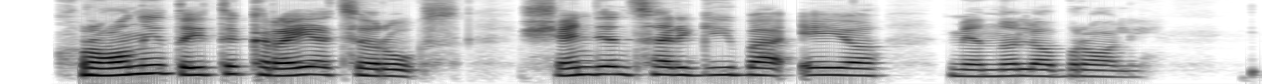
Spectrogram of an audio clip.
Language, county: Lithuanian, Kaunas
